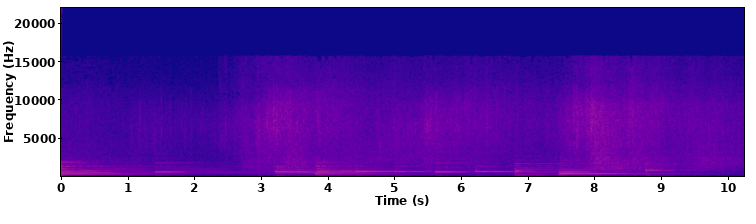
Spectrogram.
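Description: Slow instrumental piano music: chords struck every second or so, each ringing and fading before the next, over a soft rain-like hiss that swells briefly midway and again near the end.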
